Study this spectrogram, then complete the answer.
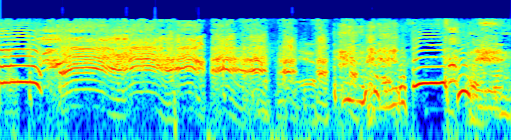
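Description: A man laughs heartily close by.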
